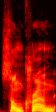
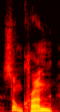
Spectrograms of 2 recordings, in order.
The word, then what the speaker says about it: Songkran: Songkran, S-O-N-G, like song, and K-R-A-N, one word, Songkran.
